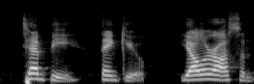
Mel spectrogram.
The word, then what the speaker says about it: Tempe: others it's true um is it tempy pronounced Temper Temper okay days later I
